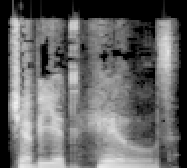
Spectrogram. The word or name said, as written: Cheviot Hills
